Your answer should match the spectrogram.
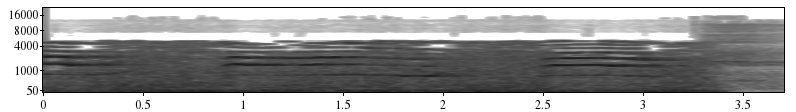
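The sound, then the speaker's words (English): A cat gives a long, drawn-out meow with a rounded "oo"-like vowel, loud, wavering in pitch over several seconds before cutting off abruptly. “There's definitely a "u" sound. Is that common for cats to make that U?”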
